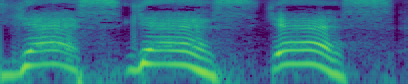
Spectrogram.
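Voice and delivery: rising excited yeses; lightly voiced eager man. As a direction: say yes with mounting delight. Eager man saying yes repeatedly.

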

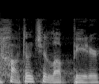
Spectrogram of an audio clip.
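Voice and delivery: ordinary delivery

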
